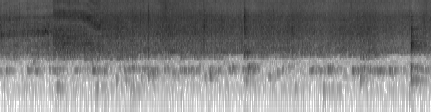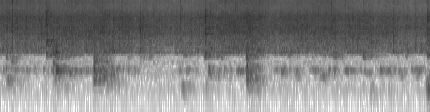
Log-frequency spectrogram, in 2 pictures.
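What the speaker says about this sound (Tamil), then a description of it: "வெண்டைக்காயை சேர்த்துட்டு நல்லா வறுத்துக்கலாம் ஃப்ரெண்ட்ஸ்." Okra frying with popped mustard seeds, stirred in a pan: a steady, close, hissing sizzle with brief scraping accents from the stirring, no voices.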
